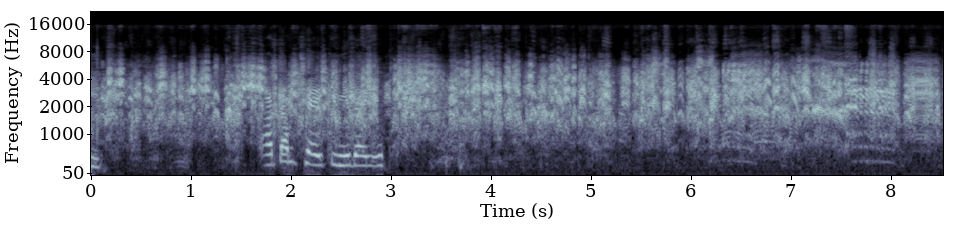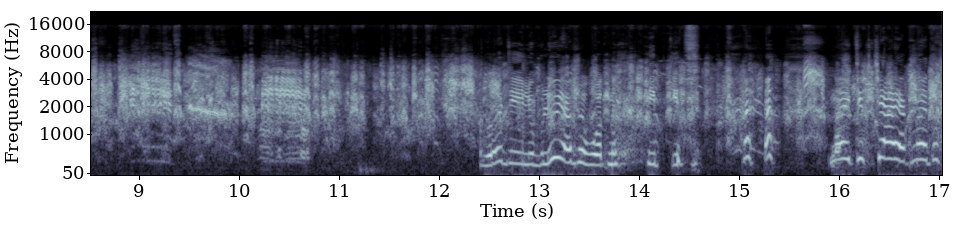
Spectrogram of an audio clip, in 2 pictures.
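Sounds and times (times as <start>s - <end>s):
lower bird call: 0.0s - 16.7s
gulls squawking: 0.0s - 17.0s.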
